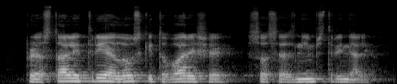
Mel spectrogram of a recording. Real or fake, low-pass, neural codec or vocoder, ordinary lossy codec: real; 19.8 kHz; none; Opus, 64 kbps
